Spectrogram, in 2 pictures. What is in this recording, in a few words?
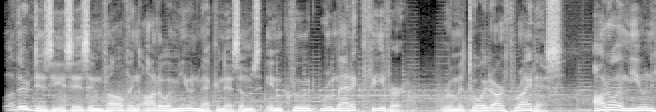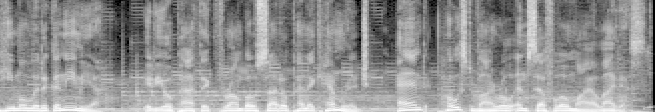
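American narration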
